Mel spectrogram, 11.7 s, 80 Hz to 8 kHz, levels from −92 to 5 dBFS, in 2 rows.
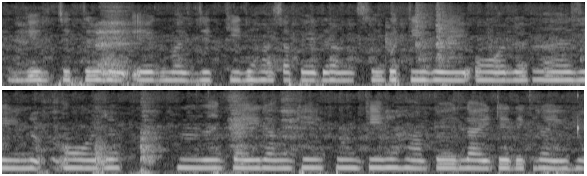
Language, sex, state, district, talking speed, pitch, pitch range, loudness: Hindi, female, Maharashtra, Nagpur, 135 wpm, 240 Hz, 230-245 Hz, -27 LUFS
